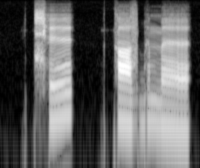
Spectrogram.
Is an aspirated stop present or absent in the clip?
present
